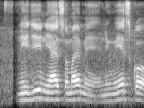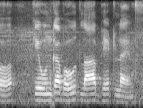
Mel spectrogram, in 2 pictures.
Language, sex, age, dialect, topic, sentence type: Maithili, male, 18-24, Southern/Standard, banking, statement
